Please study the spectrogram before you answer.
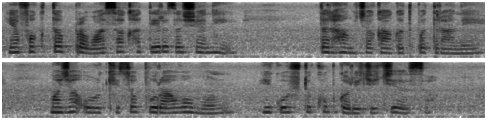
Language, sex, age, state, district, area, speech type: Goan Konkani, female, 30-45, Goa, Pernem, rural, spontaneous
